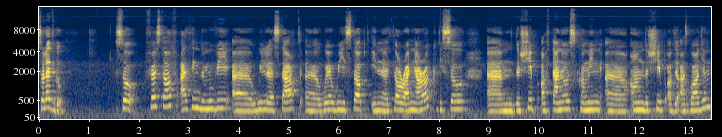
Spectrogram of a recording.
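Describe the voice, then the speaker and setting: With a strong French accent, a woman speaks at a fairly slow pace in a bright, sharp tone, with audible room echo around her. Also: fairly high pitch for a woman, ordinary pitch variation. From France. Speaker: YouTuber, film fan commentator. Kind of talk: casual vlog theory breakdown. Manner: hesitant, many fillers.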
